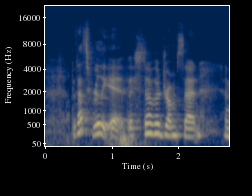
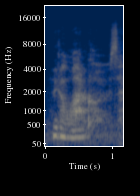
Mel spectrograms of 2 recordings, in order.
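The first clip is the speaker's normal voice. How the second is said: whisper; 3 semitones lower, 9 dB quieter than usual. Real, not acted. Whispered aside.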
